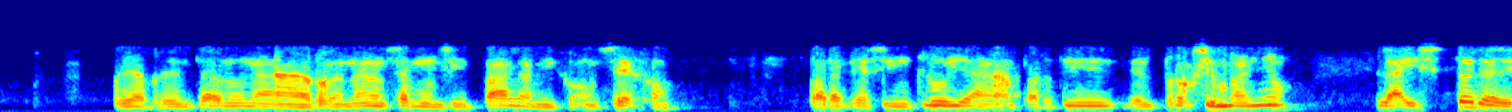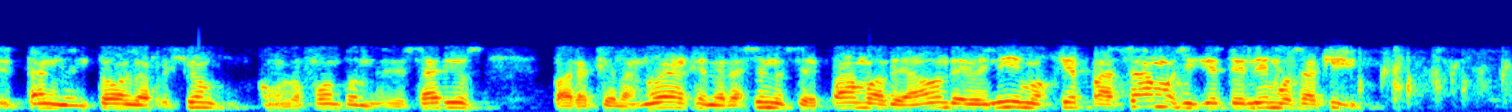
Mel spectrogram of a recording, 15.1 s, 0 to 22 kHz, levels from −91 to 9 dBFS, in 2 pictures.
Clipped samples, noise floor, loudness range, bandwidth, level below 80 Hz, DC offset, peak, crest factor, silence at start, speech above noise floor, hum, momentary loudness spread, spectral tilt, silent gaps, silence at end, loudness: under 0.1%; -61 dBFS; 6 LU; 4.1 kHz; -58 dBFS; under 0.1%; 0 dBFS; 14 dB; 0.55 s; 47 dB; none; 9 LU; -10.5 dB/octave; none; 0 s; -14 LUFS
